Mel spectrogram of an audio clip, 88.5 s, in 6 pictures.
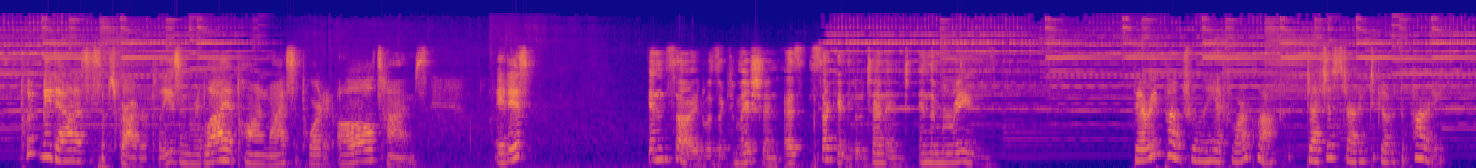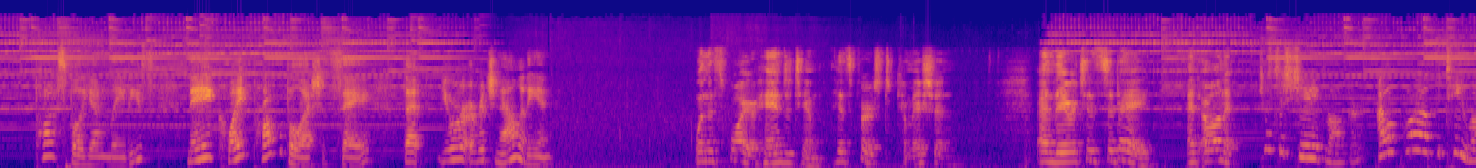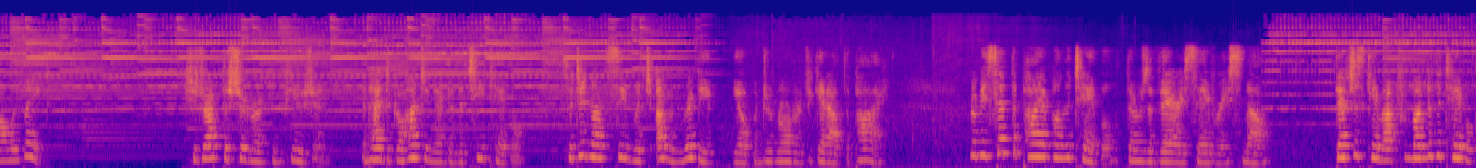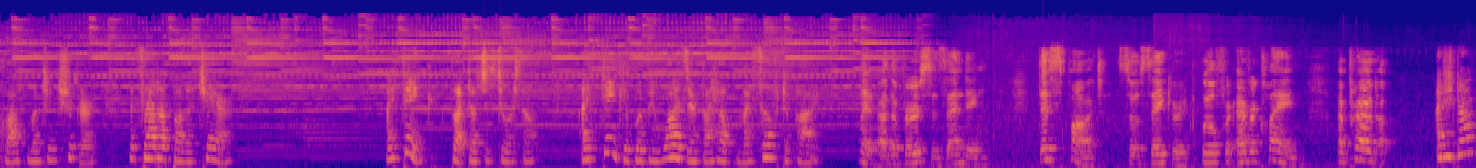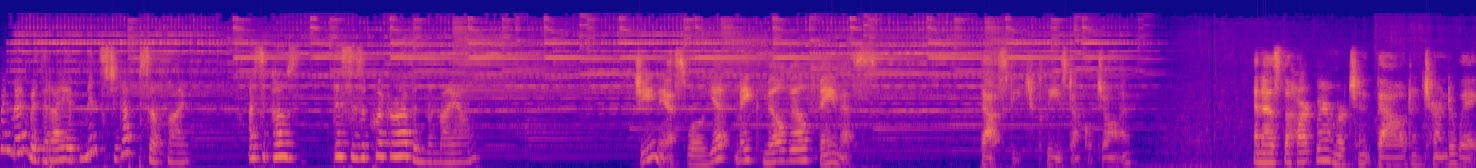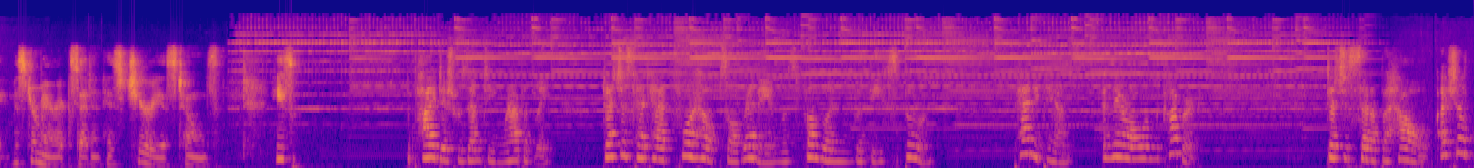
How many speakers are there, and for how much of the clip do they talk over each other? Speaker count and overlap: three, no overlap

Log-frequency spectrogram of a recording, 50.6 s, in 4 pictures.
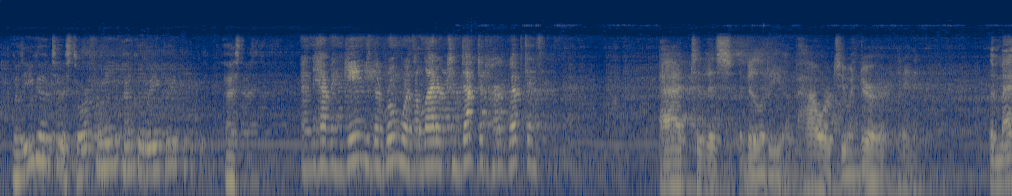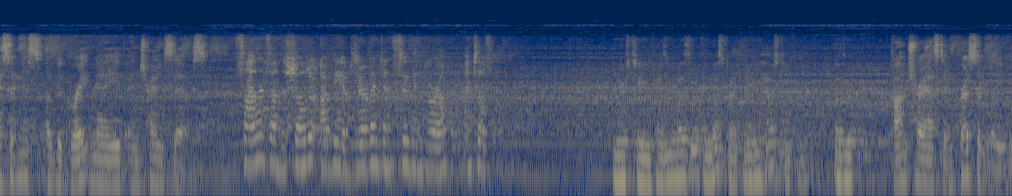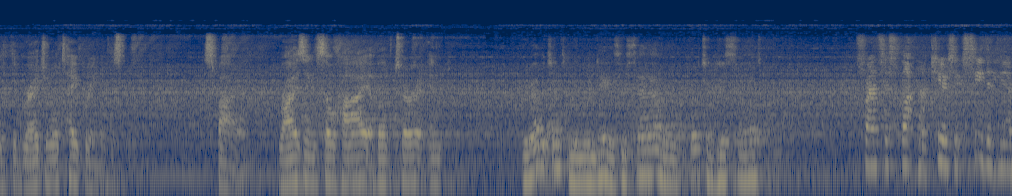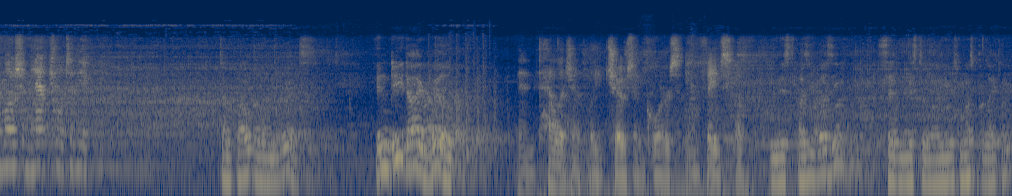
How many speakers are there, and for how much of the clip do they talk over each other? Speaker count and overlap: four, no overlap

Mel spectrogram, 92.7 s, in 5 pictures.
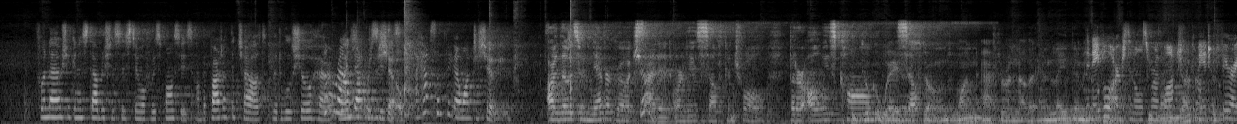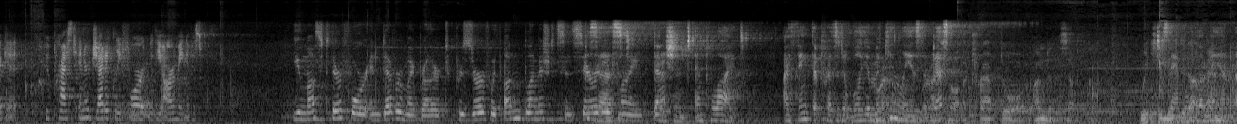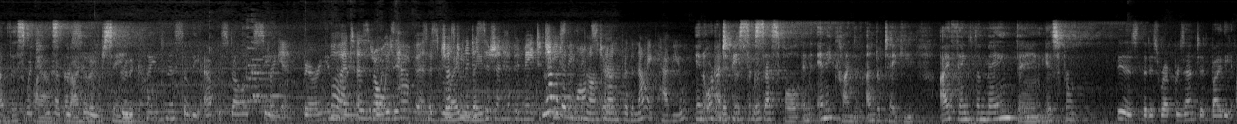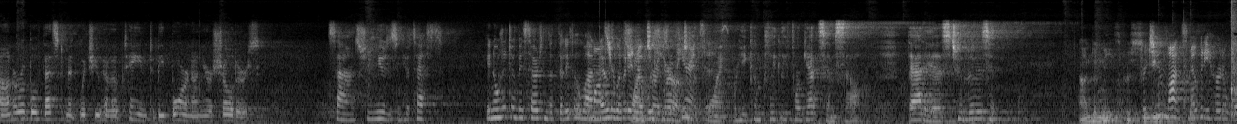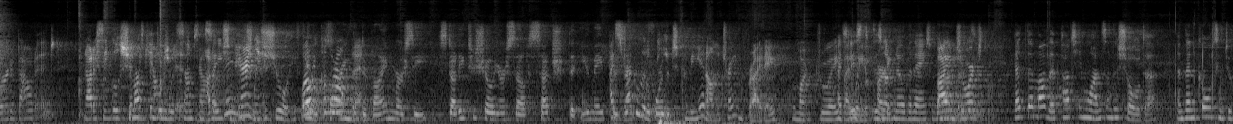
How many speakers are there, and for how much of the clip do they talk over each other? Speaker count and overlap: six, about 30%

